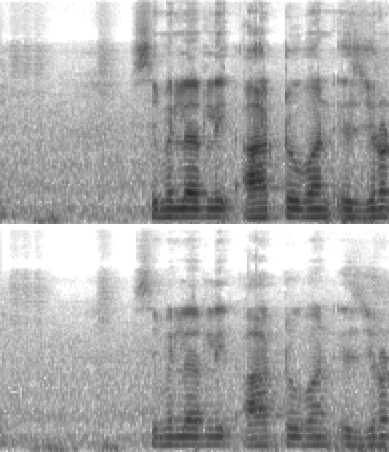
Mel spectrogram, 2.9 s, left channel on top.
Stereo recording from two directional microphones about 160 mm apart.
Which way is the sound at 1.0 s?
55° left (ahead or behind).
